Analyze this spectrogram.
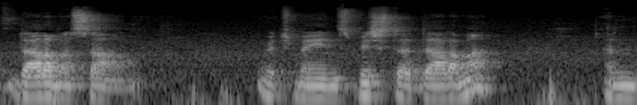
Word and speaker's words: Daruma: in japan is called daruma-san which means mr darma and dalama is literally a japanese pronunciation of dharma which comes from bodhidharma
